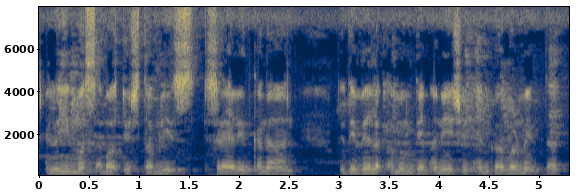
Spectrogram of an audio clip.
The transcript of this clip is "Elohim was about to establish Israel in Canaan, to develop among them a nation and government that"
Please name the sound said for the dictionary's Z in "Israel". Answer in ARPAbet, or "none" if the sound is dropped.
S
